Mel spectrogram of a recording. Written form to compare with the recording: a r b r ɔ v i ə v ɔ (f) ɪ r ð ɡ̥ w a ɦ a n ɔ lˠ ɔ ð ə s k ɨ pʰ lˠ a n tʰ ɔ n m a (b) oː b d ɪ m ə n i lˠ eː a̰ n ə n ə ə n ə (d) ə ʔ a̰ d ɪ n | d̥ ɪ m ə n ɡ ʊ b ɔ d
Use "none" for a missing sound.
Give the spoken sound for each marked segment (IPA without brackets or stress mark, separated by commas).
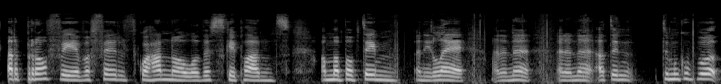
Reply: f, b, n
